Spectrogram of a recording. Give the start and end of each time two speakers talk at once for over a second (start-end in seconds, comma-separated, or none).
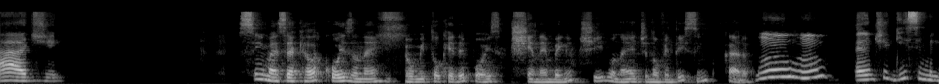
none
